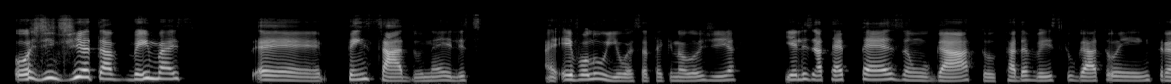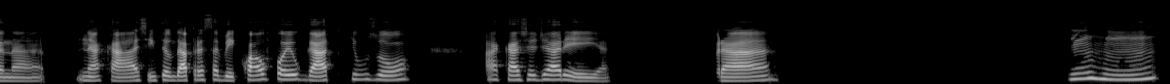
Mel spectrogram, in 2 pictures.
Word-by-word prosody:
hoje 235 +4 +4
em 295 - +5
dia, 310 +10 +7
está 255 -5 +4
bem 230 +4 +3
mais, 265 -1 +2 0.8
eh, 190 -5 +1 0.2
pensado, 175 -9 +2
né. 180 +3 -6
Eles 185 +1 -11 0.6
é, - - -4
evoluiu 220 -6 0
essa 165 0 -8
tecnologia, 175 +4 -7 0.5
e - - -6
eles 230 +2 -1
até 210 0 +1 0.2
pesam 220 -4 0
o 170 - -12
gato 170 -1 +2
cada 190 +2 -2
vez 185 -1 -7
que - - -20
o - - -13
gato 180 0 -1
entra 180 0 -4
na 165 -1 -6 0.3
na 185 -1 -1
caixa. 180 +1 -1
Então 190 +1 -4
dá 190 0 +6
para 210 0 -4
saber, 200 -4 -4
qual 210 +2 +1
foi 225 -3 +2
o 230 - -2
gato 195 -2 +5
que 235 - -9
usou 225 -1 -5 0.8
a 225 - -5
caixa 215 0 0
de 220 +2 -7
areia. 165 -9 -1 1.0
Pra 175 +3 +4 3.0
Uhum, 245 -1 -3
200 Hz, 115 wpm, -24 LUFS, 180-225 Hz, 3.0 s, dia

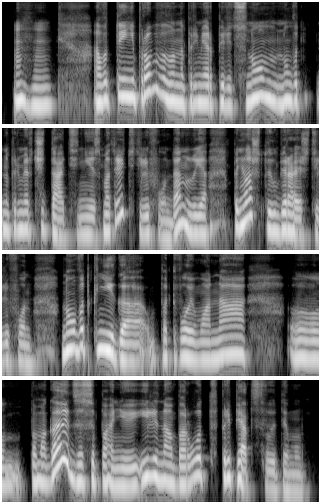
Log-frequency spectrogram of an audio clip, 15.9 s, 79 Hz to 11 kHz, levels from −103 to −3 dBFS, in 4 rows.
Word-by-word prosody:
Мгм. 175 -3 +1 0.5
А 195 - +4
вот 200 -2 0
ты 245 - +1
и - - +6
не 235 -1 +6
пробовала, 255 -3 +1
например, 190 0 +1
перед 175 -2 -4
сном, 215 +3 +2
ну, 205 +2 +3
вот, 205 -2 -4 0.2
например, 185 0 -2
читать, 155 -7 -4
не 150 -1 -4
смотреть 255 - -3
телефон, 155 -5 -6
да? 190 - +1
Ну 215 -7 +2
да, 160 - -1
я 160 0 0 0.3
поняла, 230 +11 +3
что - - -10
ты 185 -3 +1
убираешь 165 -6 +1
телефон. 140 -1 -8 0.3
Но 230 +4 +5
вот 260 +3 0
книга, 165 -11 +4 0.2
по-твоему, 170 -2 -1
она, 190 +3 0 0.5
э, 165 -2 0 0.3
помогает 190 - +4
засыпанию 175 -4 -1
или, 220 +5 +3
наоборот, 190 +4 -1
препятствует 145 - -2
ему? 125 -2 -8
180 Hz, 145 wpm, -22 LUFS, 160-205 Hz, 0.5 s, и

